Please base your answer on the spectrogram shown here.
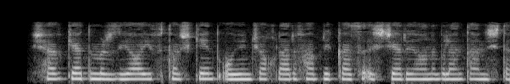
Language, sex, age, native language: Uzbek, female, 18-24, Uzbek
